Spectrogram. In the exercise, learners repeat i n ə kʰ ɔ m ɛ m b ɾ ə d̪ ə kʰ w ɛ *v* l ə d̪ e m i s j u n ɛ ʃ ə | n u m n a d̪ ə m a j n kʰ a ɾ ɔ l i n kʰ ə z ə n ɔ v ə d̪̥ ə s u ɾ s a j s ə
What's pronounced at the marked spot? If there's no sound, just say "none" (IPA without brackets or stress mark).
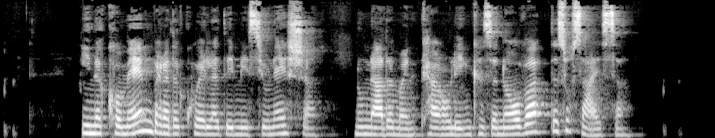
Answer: none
